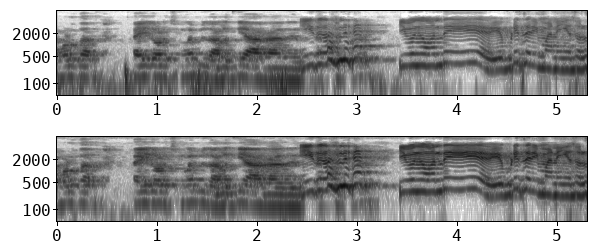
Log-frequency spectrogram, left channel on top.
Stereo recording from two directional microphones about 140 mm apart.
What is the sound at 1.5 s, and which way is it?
Speech, 20° left (ahead or behind).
